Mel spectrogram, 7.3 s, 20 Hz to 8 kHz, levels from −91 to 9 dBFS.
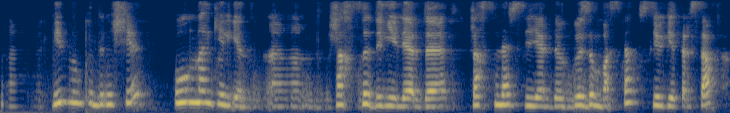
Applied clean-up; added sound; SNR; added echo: neural mask model DeepFilterNet 3.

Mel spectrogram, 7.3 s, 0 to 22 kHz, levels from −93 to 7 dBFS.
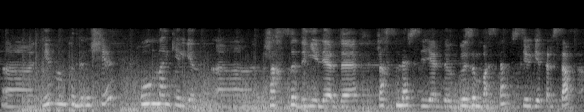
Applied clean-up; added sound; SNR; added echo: none; Thunder; 7 dB; reverberation time 1.4 s.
